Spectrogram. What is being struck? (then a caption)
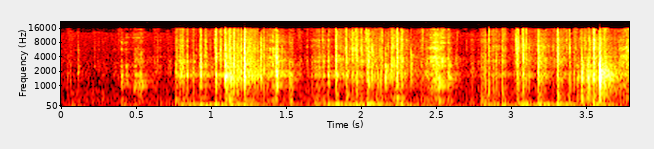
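Solid bar of soap cut with a metal blade. A metal utility blade scrapes and carves a hand-sized, solid white bar of soap, with flakes piling up beside it. Short bursts of crisp, crackly scraping come in quick strokes with brief pauses between them, bright and papery with little low end.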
